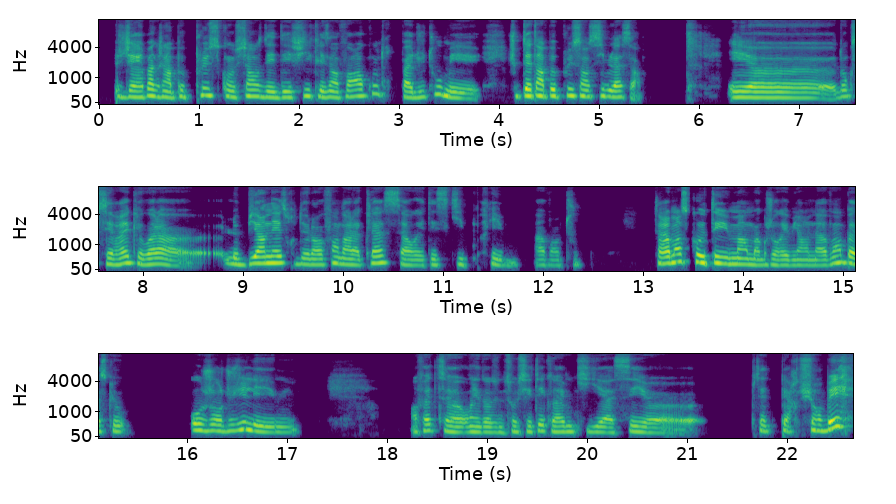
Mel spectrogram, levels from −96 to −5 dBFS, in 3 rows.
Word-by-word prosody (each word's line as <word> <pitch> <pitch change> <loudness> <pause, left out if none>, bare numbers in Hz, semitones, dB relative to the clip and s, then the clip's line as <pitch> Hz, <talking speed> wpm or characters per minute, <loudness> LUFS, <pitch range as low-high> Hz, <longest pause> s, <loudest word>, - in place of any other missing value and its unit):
je 210 - -5
dirais 195 0 +2
pas 235 - +5
que 200 - -3
j'ai 195 - -1
un 180 - 0
peu 210 +3 -4
plus 240 +3 -2
conscience 210 +1 -1
des 190 -1 +1
défis 185 +5 -1
que 210 - -8
les 195 0 0
enfants 190 +3 -1
rencontrent, 270 +6 -3
pas 185 -2 +2
du 190 +2 -4
tout, 285 +6 -4
mais 170 -8 0 0.3
je - - -9
suis 220 - -5
peut-être 235 -1 +7
un 225 - +7
peu 225 -1 +3
plus 235 +1 +1
sensible 215 -1 0
à 195 - +4
ça, 195 - -9 0.9
et 190 0 +4
heu 180 +5 +1
donc 215 +2 -5
c'est 195 -2 -1
vrai 210 +5 +2
que 225 - -6
voilà, 190 - +1
heu, - - -9 0.3
le 195 - -1
bien-être 225 +3 +4
de 190 -1 -3
l'enfant 180 +4 -1
dans 190 -2 0
la 170 -2 -1
classe, 225 +5 0
ça 180 -7 -2
aurait 165 -1 -4
été 175 +1 -7
ce 175 +1 -11
qui 185 0 -8
prime 175 0 -10 0.2
avant 165 -1 -10
tout. - - -15 0.7
C'est 215 - -1
vraiment 235 +5 +7
ce 270 - -3
côté 235 -5 +6
humain, 195 -2 +1
moi, 170 -2 -2
que 175 - -6
j'aurais 165 -1 -2
mis 165 +1 -6
en 165 0 -6
avant, 190 +9 -1
parce 205 -5 +3
que 195 -1 -5 0.7
aujourd'hui 205 0 +1
les, 175 -4 +1
mmh 165 -1 -8 1.1
En - - -7
fait, 205 -1 -2
heu, 190 - +1 0.2
on - - -3
est 170 - 0
dans 165 -1 -2
une 160 0 -8
société 180 +4 -3
quand 185 -2 -3
même 175 +1 -1
qui 175 -1 -6
est - - 0
assez, 165 +3 -2
heu, 285 - -3 0.6
peut-être - - -7
perturbée 230 - +5
195 Hz, 220 wpm, -24 LUFS, 175-220 Hz, 1.1 s, peut-être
